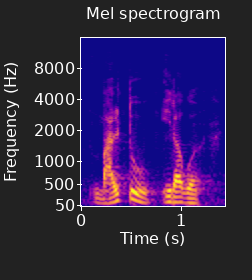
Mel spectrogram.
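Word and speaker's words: Marduk: 우상들을 다 섬겨요 근데 최고의시는 말뚝이라고 발음이 말뚝이라서 땅에다 박는 말뚝이 아닙니다 말뚝이라고 하는 신이 최고의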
